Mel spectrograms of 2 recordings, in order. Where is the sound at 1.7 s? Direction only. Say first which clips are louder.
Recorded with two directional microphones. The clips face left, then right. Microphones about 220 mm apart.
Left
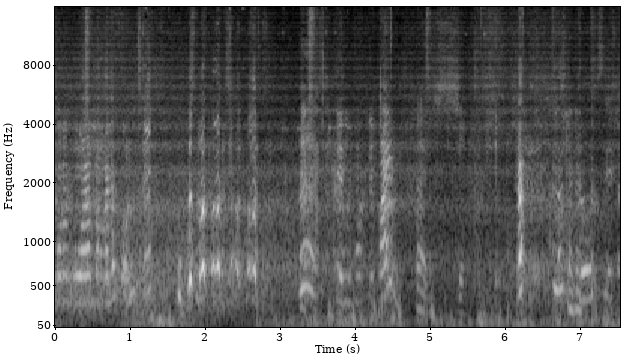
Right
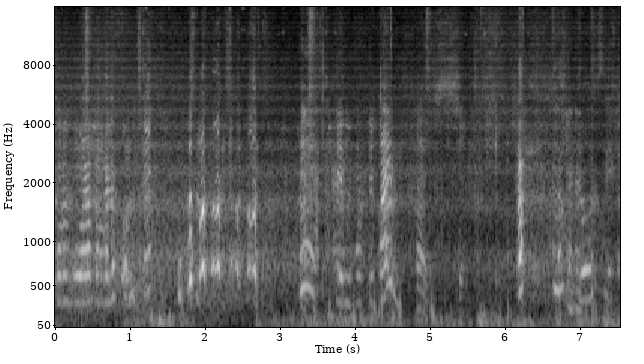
Left 2 dB; 20° left (ahead or behind).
